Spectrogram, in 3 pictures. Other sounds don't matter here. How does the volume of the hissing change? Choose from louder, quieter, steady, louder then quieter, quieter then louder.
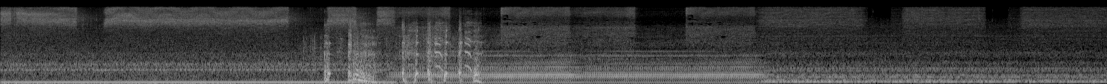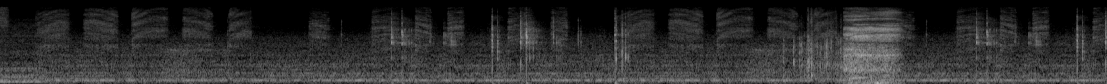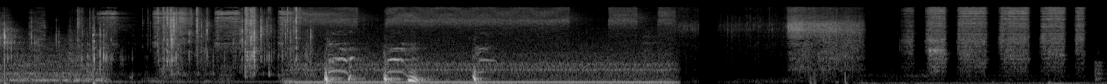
quieter.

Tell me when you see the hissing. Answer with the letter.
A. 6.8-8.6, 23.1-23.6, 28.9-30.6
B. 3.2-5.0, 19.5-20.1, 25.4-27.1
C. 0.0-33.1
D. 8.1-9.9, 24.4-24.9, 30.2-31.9
C.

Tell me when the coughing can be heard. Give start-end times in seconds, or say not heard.
3.2-5.0, 19.5-20.1, 25.4-27.1.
